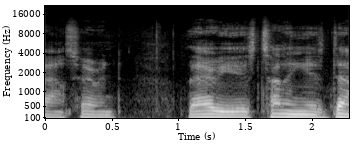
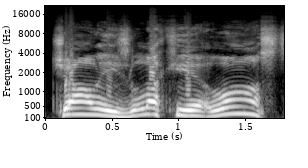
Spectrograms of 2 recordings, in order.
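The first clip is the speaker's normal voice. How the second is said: high, loud disbelieving cry; disbelief; 9 semitones higher, 7 dB louder than usual. A narrator's reading. Another fisherman marvels in disbelief, high and loud. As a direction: marvel that he's finally lucky. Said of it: "shaking his head in disbelief".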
